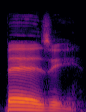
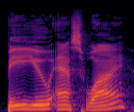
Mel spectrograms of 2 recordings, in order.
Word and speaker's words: busy: Busy. B-U-S-Y, pronounced bi.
